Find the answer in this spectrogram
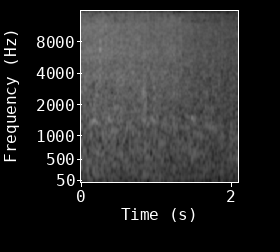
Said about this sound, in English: The waves crashed against the wild beach where Fred and Verna's children used to do their runs.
